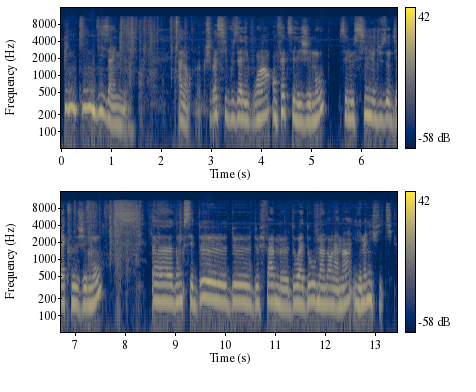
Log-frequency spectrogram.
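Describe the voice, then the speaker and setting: Husky, low-voiced woman chatting through a craft haul. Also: fairly even intonation, measured pace, mellow. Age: middle-aged. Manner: chatty, hesitant, full of fillers and self-corrections. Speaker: crafting vlogger showing a shopping haul. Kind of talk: casual haul presentation.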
